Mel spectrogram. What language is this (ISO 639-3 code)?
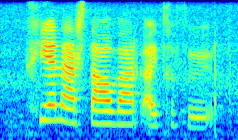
afr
